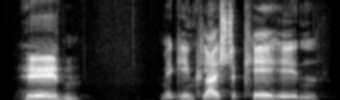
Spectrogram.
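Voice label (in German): "heeden", wittlicher woerterbuch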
